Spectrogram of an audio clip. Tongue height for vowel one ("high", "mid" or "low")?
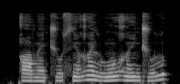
low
